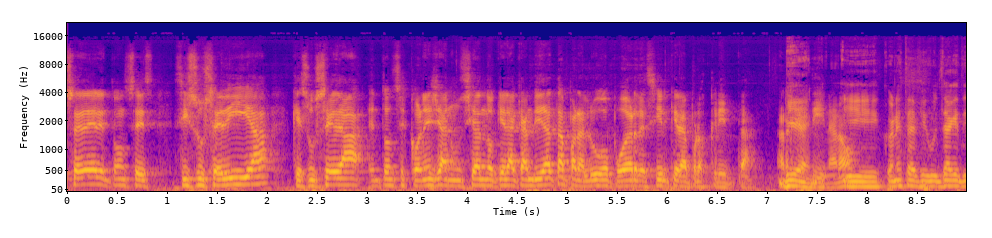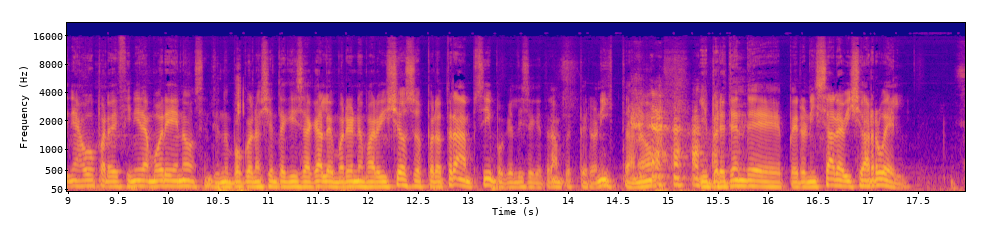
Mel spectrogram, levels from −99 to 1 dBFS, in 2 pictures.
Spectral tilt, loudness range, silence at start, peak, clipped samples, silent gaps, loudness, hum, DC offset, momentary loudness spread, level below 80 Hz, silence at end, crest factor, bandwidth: -6 dB/octave; 2 LU; 0 s; -4 dBFS; under 0.1%; none; -17 LUFS; none; under 0.1%; 7 LU; -38 dBFS; 0 s; 12 dB; 16 kHz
